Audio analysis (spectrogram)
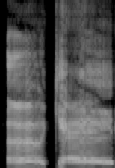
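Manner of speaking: long, drawn-out falling okay; OKAY stretched into a mild whine; reluctant compliance. Acted. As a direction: drag out OKAY as you give in. River answers being called over.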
